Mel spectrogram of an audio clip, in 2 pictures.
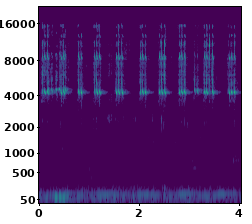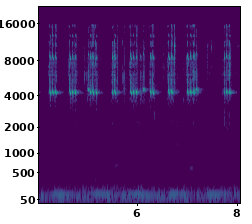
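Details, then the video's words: Cricket chirps in a regular rhythm, each a tight burst of high pulses about every 0.4 seconds, evenly spaced and clear against a quiet background with low hum. "Free Cricket Sounds for Re-Use or Relaxation"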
